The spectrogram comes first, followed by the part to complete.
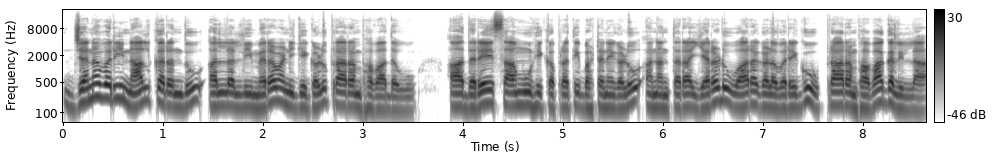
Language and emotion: Kannada, neutral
